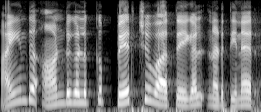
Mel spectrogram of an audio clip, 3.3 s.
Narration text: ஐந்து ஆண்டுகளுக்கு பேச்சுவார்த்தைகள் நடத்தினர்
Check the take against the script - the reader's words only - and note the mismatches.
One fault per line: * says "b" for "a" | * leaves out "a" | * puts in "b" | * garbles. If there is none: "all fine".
all fine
